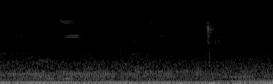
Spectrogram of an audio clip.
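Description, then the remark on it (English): A single faint, sharp tick of a yellow-rumped (myrtle) warbler call in a fall migration flock, heard over a steady low outdoor hum, with a few soft high chips just before it. “There's our yellow rump warbler, also known as a myrtle warbler.”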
